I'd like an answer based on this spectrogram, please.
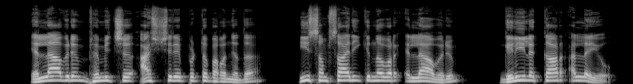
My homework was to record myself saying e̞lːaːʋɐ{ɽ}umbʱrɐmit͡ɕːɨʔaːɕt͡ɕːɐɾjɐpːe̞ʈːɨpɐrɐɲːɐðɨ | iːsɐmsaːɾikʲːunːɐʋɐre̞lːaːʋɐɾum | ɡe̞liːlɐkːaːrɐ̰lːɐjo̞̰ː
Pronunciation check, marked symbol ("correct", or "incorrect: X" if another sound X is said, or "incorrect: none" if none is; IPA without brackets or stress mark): incorrect: ɾ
